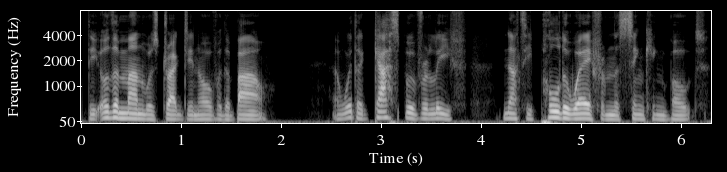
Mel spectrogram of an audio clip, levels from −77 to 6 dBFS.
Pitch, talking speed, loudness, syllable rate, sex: 125 Hz, 210 wpm, -19 LUFS, 5.7 syllables/s, male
